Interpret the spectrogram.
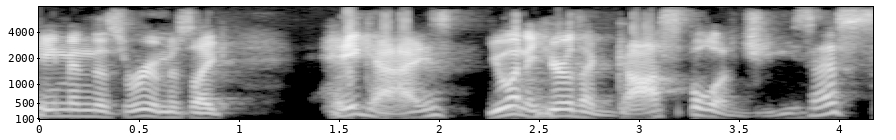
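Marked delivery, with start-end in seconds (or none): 1.4-4.2 put-on sneaky villain voice. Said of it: "You sound like Waluigi".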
